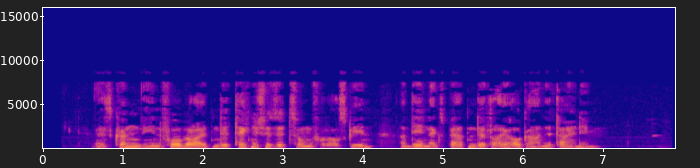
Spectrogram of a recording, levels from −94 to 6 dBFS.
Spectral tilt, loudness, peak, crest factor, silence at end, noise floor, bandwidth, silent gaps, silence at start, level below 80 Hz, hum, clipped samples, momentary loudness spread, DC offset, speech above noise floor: -5.5 dB/octave; -29 LUFS; -10 dBFS; 20 dB; 0.25 s; -73 dBFS; 8.6 kHz; none; 0.65 s; -80 dBFS; none; under 0.1%; 15 LU; under 0.1%; 44 dB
